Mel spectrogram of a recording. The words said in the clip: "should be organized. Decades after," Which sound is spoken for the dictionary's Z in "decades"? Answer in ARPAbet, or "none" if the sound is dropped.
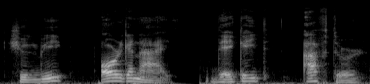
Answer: none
